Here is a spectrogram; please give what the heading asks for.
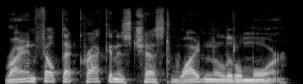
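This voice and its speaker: Low-voiced male story narrator. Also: normal speed, darkish tone, no room sound, clean studio sound.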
